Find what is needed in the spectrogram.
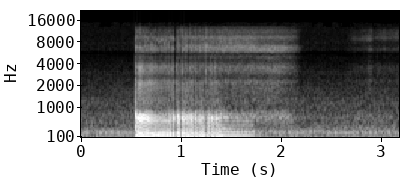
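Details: Pug lying on his back asleep: one loud, rattling, fluttering snore on a single breath, then quiet; snoring.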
